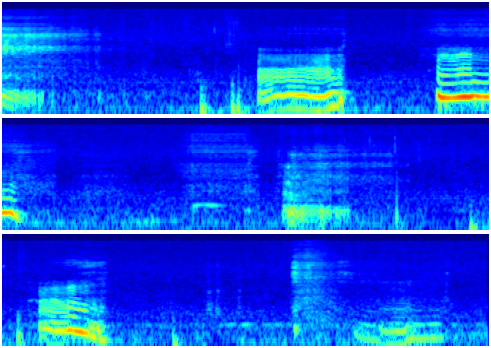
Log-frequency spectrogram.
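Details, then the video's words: Basset Hound named Henry enjoying a scratch in the right spot, letting out short, wavering, nasal groans and huffs at irregular intervals, some wobbling in pitch, with quiet breathing between them in a small room. "Funny Basset Hound Noises"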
